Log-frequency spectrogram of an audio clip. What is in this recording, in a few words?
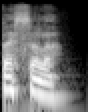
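"bestseller", British English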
